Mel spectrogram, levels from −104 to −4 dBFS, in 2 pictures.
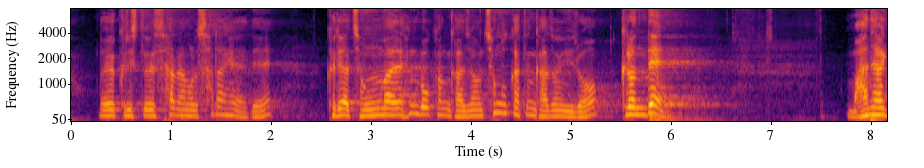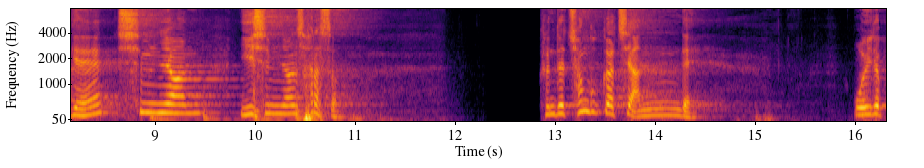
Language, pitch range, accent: Korean, 150-210 Hz, native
